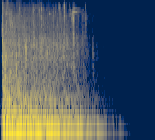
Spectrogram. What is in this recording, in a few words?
COLLISION BASS; SIMUZENSOUND; Metal Skid Dry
